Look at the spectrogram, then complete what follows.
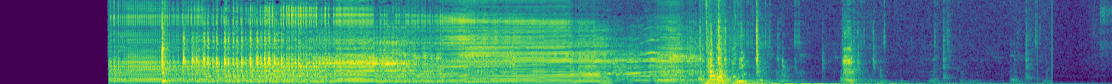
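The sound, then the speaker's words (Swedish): A long, loud, wavering creak from an unoiled door swinging open as someone leaves, its pitch sliding for a few seconds, then a solid thud as the door shuts, with rattling fading after. “Eh, hon var klar där och jag noterar att du inte har smörjt dörren ännu fast det var din uppgift.”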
